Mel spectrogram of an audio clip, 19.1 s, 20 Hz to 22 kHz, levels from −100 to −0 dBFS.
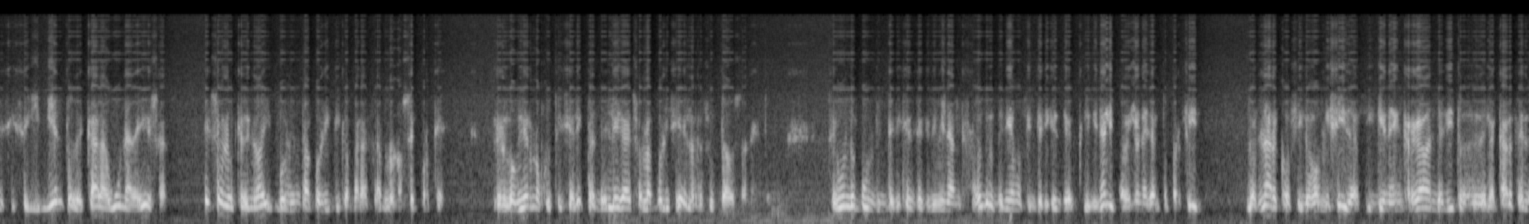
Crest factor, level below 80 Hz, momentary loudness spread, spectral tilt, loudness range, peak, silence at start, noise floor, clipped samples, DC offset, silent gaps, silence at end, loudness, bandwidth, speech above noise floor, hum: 20 dB; -62 dBFS; 7 LU; -4 dB/octave; 3 LU; -2 dBFS; 0 s; -49 dBFS; under 0.1%; under 0.1%; none; 0 s; -23 LUFS; 17 kHz; 26 dB; none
